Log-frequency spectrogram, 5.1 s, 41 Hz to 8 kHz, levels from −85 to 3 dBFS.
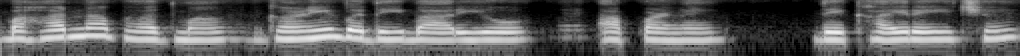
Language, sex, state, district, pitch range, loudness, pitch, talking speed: Gujarati, female, Gujarat, Valsad, 195-220 Hz, -17 LUFS, 200 Hz, 105 wpm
